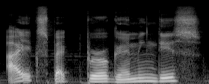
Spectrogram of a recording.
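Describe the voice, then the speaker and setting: A man talking casually and haltingly in a rambling vlog, informal and self-deprecating, with some swearing. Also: mid-range voice, vocal fry, a little mellow, no room sound. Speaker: indie visual novel creator and vlog host. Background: background music.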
